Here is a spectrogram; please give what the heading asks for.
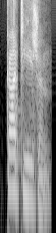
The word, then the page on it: Cartesian: Indian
